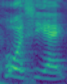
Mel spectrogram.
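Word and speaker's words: Porchie: it again for the people in the back porier right how we find how we find you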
